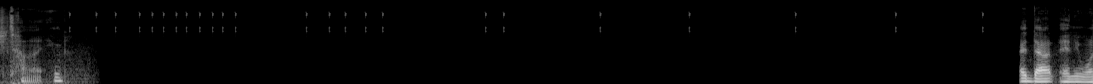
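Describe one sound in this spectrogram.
Short electronic menu blips tick quickly as a cursor moves through a list.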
